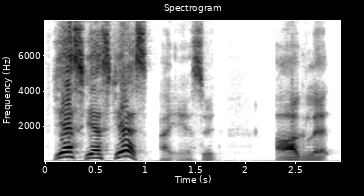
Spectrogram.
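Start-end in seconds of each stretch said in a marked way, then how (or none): 0.1-1.0 high, loud, excited yes-yes-yes; eager squeaky hamster. A narrator's reading. Hamster eagerly agreeing with Aldo, high and excited. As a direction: squeak it out in delight.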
